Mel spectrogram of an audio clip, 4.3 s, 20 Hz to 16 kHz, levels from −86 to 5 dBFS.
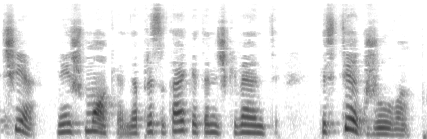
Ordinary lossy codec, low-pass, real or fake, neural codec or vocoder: AAC, 48 kbps; 14.4 kHz; real; none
